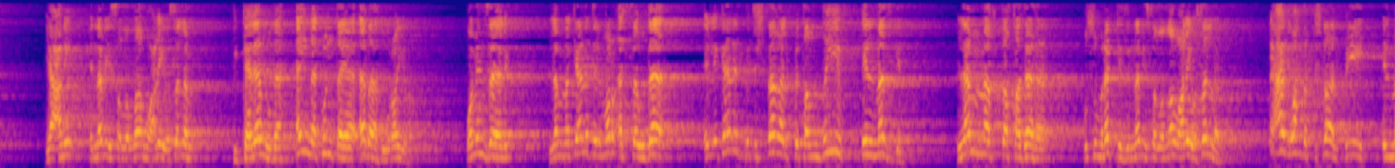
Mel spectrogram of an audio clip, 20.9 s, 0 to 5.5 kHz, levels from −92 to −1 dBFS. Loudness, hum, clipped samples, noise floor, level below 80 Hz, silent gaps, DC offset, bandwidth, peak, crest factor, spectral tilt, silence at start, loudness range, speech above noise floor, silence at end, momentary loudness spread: -22 LUFS; none; under 0.1%; -56 dBFS; -62 dBFS; none; under 0.1%; 5.2 kHz; -6 dBFS; 18 dB; -5.5 dB/octave; 0.7 s; 3 LU; 33 dB; 0 s; 15 LU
